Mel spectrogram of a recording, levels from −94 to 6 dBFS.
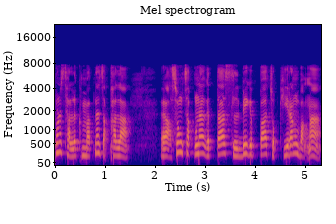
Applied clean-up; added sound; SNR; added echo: none; none; none; none.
